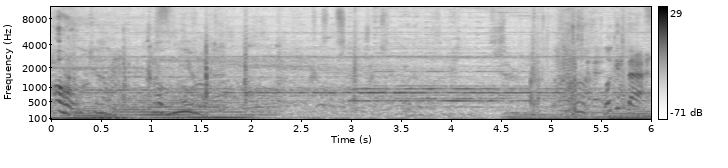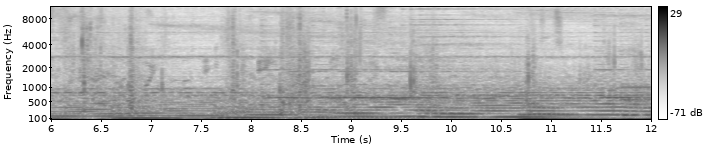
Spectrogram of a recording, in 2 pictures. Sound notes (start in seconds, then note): 0.3 eerie music continues; 3.1 soldiers murmuring; 8.5 soldiers murmuring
